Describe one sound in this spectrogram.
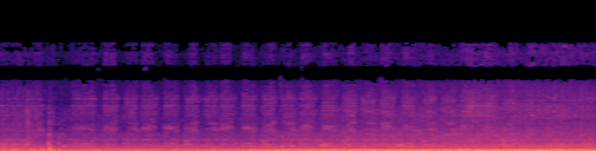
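A ride vehicle rumbles steadily along a track, growing louder.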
